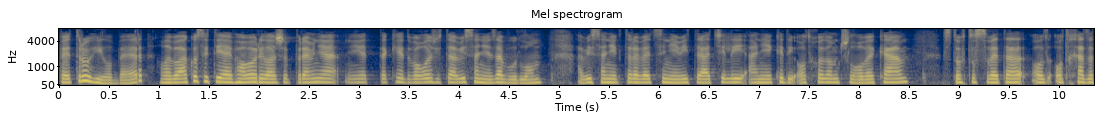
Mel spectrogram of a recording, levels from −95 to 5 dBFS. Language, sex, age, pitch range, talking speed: Slovak, female, 30-49, 175-195 Hz, 175 wpm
